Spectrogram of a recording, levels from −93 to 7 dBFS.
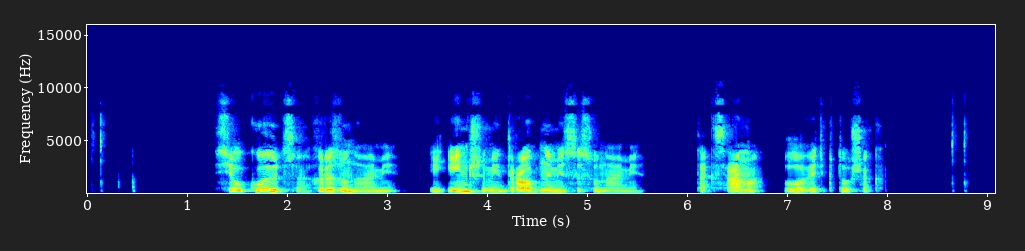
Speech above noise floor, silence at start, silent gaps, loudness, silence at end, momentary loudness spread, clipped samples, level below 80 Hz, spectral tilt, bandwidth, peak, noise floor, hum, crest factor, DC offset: over 60 dB; 1.3 s; 5.95-6.08 s; -30 LUFS; 1.15 s; 15 LU; under 0.1%; -80 dBFS; -4.5 dB/octave; 9.6 kHz; -8 dBFS; under -90 dBFS; none; 24 dB; under 0.1%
